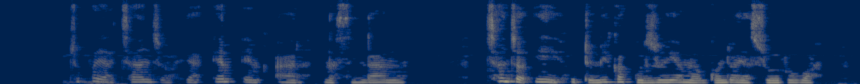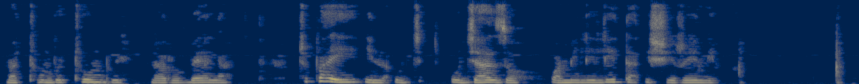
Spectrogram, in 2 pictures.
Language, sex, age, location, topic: Swahili, male, 25-35, Kisii, health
